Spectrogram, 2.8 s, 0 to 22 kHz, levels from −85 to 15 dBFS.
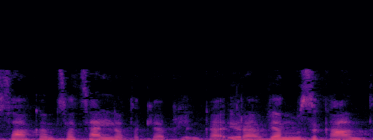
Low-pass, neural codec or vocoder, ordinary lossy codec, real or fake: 14.4 kHz; none; MP3, 48 kbps; real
